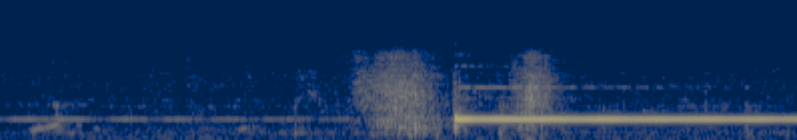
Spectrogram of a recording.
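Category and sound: signal or alarm, bell ringing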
